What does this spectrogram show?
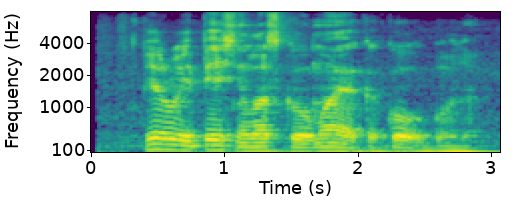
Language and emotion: Russian, neutral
